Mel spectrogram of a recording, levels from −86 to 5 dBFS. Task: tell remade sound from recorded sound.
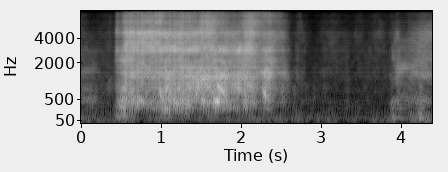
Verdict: remade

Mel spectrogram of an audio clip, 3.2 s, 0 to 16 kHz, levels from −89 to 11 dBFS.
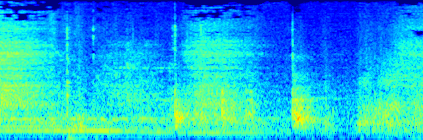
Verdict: remade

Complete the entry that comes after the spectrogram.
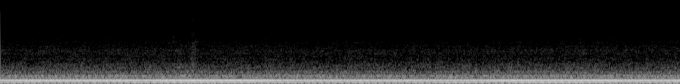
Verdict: recorded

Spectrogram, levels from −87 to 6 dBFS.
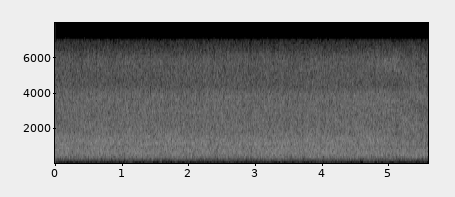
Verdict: recorded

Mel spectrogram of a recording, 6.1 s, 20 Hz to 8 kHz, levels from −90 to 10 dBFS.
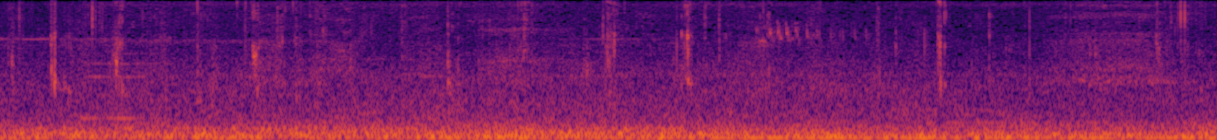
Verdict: recorded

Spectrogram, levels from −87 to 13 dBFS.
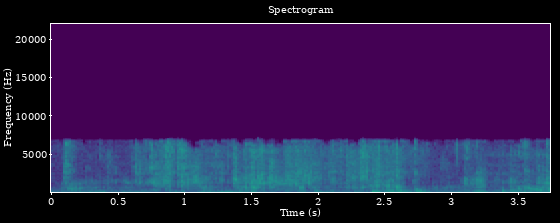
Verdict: remade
